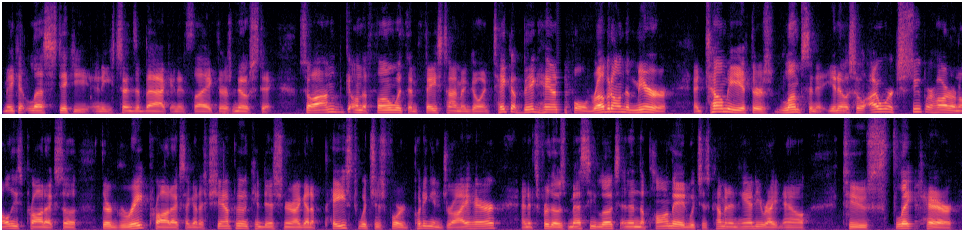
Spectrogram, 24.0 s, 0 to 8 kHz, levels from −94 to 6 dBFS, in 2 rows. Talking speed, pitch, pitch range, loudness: 235 wpm, 140 Hz, 120-160 Hz, -22 LUFS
